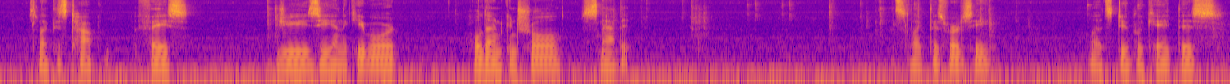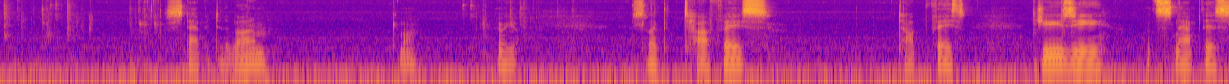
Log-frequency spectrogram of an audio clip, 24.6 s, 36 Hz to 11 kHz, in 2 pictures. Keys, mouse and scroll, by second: 2.6 g, 6.0 a, 8.8 g, 9.7 ctrl+l, 11.3 ctrl+l, 11.3 g, 12.6 shift+d, 13.6 g, 17.4 a, 17.9 b, 22.6 g.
